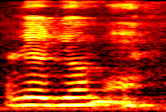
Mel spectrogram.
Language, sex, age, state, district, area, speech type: Urdu, other, 60+, Telangana, Hyderabad, urban, spontaneous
